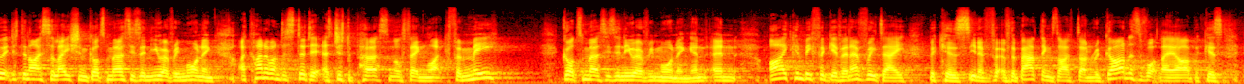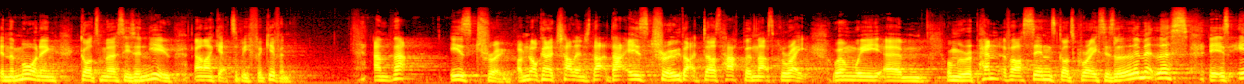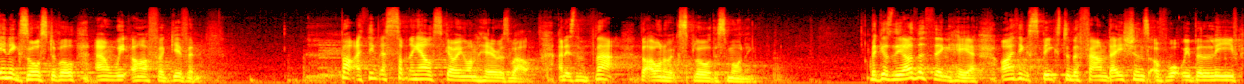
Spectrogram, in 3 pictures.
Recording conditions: large echoing room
